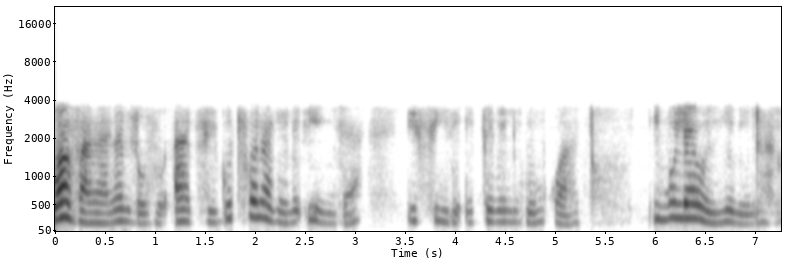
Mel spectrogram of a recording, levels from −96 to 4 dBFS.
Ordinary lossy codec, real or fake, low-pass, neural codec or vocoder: Opus, 24 kbps; fake; 3.6 kHz; codec, 32 kHz, 1.9 kbps, SNAC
